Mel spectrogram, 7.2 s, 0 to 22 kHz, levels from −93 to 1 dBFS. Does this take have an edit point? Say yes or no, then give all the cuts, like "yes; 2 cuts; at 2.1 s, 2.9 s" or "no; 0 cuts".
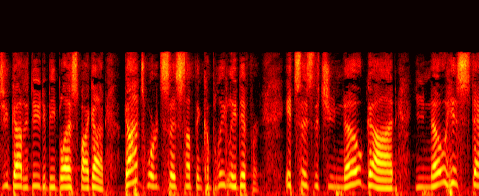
no; 0 cuts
